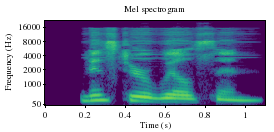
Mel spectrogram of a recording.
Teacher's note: notice the rising intonation on mr. Wilson which is used to address someone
